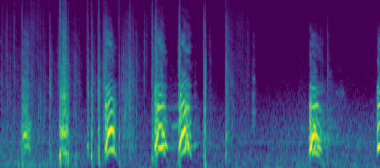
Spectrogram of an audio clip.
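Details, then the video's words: Puppies at play on fresh green grass, running, jumping and play-fighting, giving short, sharp yipping barks in uneven bursts with brief quiet gaps between them. "Dog barking sounds"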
